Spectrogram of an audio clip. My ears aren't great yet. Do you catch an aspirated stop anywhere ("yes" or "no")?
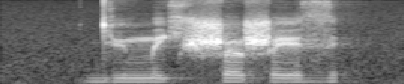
no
